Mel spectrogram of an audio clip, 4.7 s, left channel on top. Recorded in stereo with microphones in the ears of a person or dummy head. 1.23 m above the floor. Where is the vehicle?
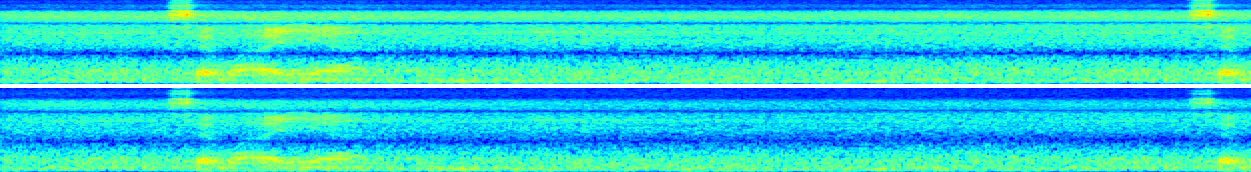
30° left (ahead or behind); by 4.7 s 45° left (ahead or behind).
